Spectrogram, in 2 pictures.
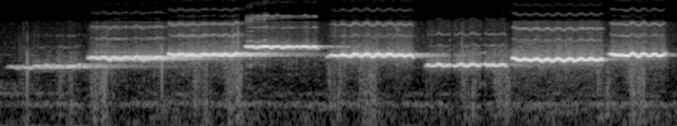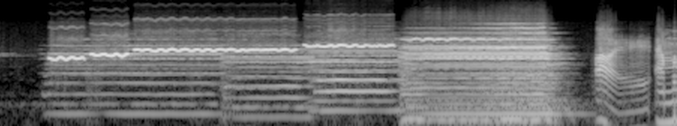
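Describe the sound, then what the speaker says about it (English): A lone whistler performs the eerie theme tune of The Whistler radio show, a slow rising and falling melody of sustained notes; partway through an orchestra joins in and swells to a loud finish. "That whistle is your signal for the Signal Oil Program"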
